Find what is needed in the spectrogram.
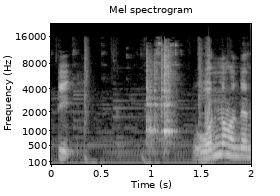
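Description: Stainless steel plate clinking and knocking as it is handled with the fruits on it, the loudest clink about a second in, over steady background music.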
